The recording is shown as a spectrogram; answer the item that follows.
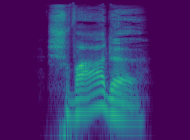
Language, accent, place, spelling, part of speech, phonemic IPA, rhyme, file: German, Germany, Berlin, Schwade, noun, /ˈʃvaːdə/, -aːdə, De-Schwade.ogg
- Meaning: 1. swath, windrow (row of cut grain or hay; both cut out herbage and the left empty space) 2. alternative form of Schwaden (“waft, plume”)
